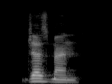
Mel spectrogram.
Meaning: jazzman
- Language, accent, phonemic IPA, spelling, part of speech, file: French, France, /dʒaz.man/, jazzman, noun, LL-Q150 (fra)-jazzman.wav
